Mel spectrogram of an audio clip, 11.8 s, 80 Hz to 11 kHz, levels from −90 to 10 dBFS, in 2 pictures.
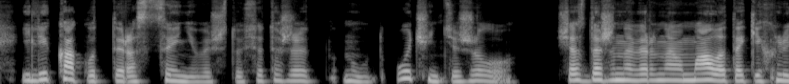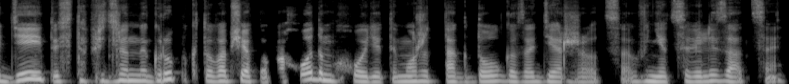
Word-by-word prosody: Или 190 +3 +1
как 220 -3 +5
вот 165 -1 -4
ты 170 - +1
расцениваешь? 160 -2 0
То - - -10
есть 155 +3 -8
это 175 +2 -5
же, 175 -1 -1 0.2
ну, 160 -4 -4
т - - -25
очень 220 -9 0
тяжело. 165 -1 -3 0.3
Щас 195 -1 +3
даже, 200 +1 +5
наверно, 195 0 +2
мало 195 -1 +7
таких 175 0 -1
людей. 190 +7 +3
То 160 - -9
есть 160 +2 -3
это 175 - -7
определённая 175 +2 -1
группа, 210 +7 -1
кто 165 -1 -5
вообще 170 0 +2
по 160 - -9
походам 195 +4 0
ходит 155 -3 -3
и - - -4
может 160 0 -2
так 150 -3 -3
долго 160 +1 -1
задерживаться 150 -1 -5
вне 155 0 -1
цивилизации. 160 +2 -4
170 Hz, 180 wpm, -24 LUFS, 155-190 Hz, 0.3 s, мало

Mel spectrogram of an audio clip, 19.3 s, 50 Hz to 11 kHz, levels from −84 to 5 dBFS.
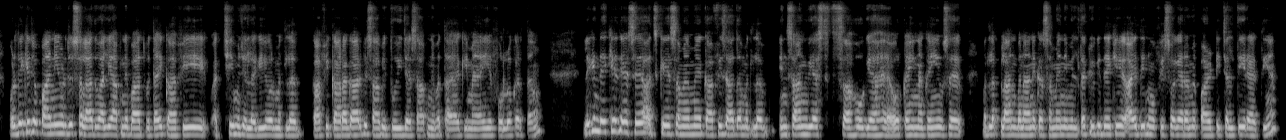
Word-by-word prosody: और 195 - +2
देखिए 225 +3 +2
जो 245 -1 +2
पानी 205 +1 +2
और 210 -1 +2
जो 210 - +2
सलाद 185 -4 +1
वाली 180 0 +2
आपने 185 +1 -1
बात 170 -1 0
बताई, 175 +2 0
काफ़ी 345 - +2 0.2
अच्छी 200 - -3
मुझे 190 -1 +1
लगी, 170 0 +2
और 175 -1 +2
मतलब 170 0 -1 0.2
काफ़ी 165 +3 -2
कारगर 170 +1 +2
भी 200 +1 -1
साबित 170 -2 -2
हुई, 170 0 +3
जैसा 165 -2 -2
आपने 165 +1 -4
बताया 160 -2 -2
कि, 165 +1 -6
"मैं 160 -1 -2
ये 165 0 0
फ़ॉलो 165 0 -1
करता 175 -3 -4
हूँ।" 265 +11 -7 0.6
लेकिन 280 -11 +3
देखिए, 255 +1 +2
जैसे 235 -3 +2
आज 200 -3 0
के 200 0 +4
समय 190 -1 0
में 190 0 +1
काफ़ी 180 +1 -1
ज़्यादा 185 -1 +1
मतलब 180 0 -1 0.2
इंसान 185 +1 +1
व्यस्त-सा 185 -1 -1
हो 175 - +2
गया 175 -1 +1
है, 175 0 0
और 175 - +1
कहीं 175 0 +1
न 175 -1 0
कहीं 180 +1 +1
उसे 175 0 0 0.4
मतलब 185 0 0
प्लान 180 0 +1
बनाने 175 0 +2
का 180 - 0
समय 175 0 0
नहीं 180 0 0
मिलता 175 +1 0
क्योंकि 190 +1 -1
देखिए, 195 0 +2
आए 185 0 +3
दिन 190 +1 0
ऑफ़िस 180 0 -4
वग़ैरह 175 -1 +2
में 180 0 -3
पार्टी 165 0 -1
चलती 170 +1 0
ही 185 - +4
रहती 165 -1 -1
है। 320 - -4
180 Hz, 220 wpm, -23 LUFS, 170-190 Hz, 0.6 s, के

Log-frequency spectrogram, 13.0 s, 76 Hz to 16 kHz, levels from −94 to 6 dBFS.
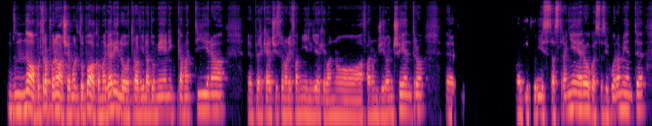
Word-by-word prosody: Uhm, 145 -1 -3
no, 170 +1 +8
purtroppo 145 +3 +3
no, 150 -1 +7
c'è 125 +1 +1
molto 135 0 -1
poco, 135 - +6
magari 150 +6 +3
lo 125 -4 +2
trovi 125 +1 +1
la 125 -1 +2
domenica 130 +1 -4
mattina, 145 +3 -1 0.5
uhm, 115 -1 -7
perché 125 +1 -2
ci 125 +1 -6
sono 125 -1 -4
le 125 - -3
famiglie 125 0 -4
che 120 0 -6
vanno 115 -1 -4
a - - -5
fare 120 +2 -4
un 125 - -8
giro 125 +1 -4
in 125 0 -6
centro 145 +1 -2 0.4
ehm - - -7 1.0
Qualche 125 +1 -4
turista 130 -1 -3
straniero, 155 +3 +2
questo 125 +1 -4
sicuramente, 150 +3 -1
130 Hz, 150 wpm, -22 LUFS, 125-145 Hz, 1.0 s, no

